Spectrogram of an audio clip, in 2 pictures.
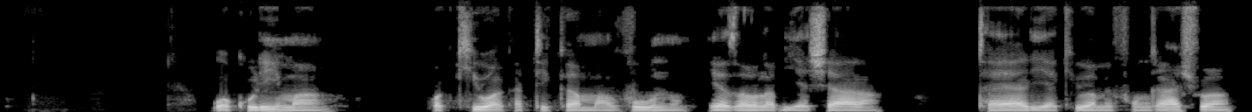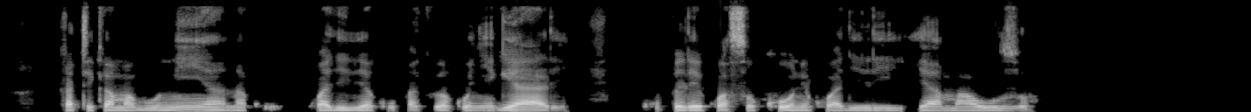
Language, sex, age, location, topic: Swahili, male, 25-35, Dar es Salaam, agriculture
